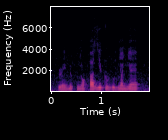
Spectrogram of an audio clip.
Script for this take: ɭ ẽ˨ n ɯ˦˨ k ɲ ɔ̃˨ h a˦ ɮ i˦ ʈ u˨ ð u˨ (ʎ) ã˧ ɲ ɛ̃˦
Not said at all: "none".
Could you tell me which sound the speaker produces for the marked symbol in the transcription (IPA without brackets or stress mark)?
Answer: ʎ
